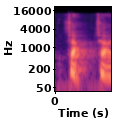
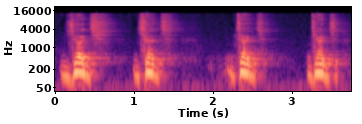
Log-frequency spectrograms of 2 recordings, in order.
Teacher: the sound begins as a stop with a complete closure and releases as a fricative so complete closure of the air flow is there then sudden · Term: affricates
